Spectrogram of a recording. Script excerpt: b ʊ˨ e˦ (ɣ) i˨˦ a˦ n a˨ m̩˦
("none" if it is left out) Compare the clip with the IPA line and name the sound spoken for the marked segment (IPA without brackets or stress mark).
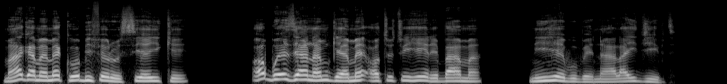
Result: z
